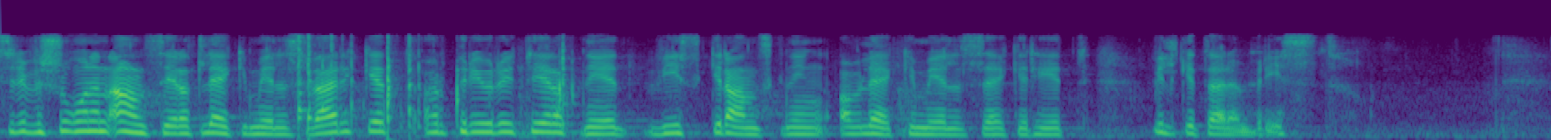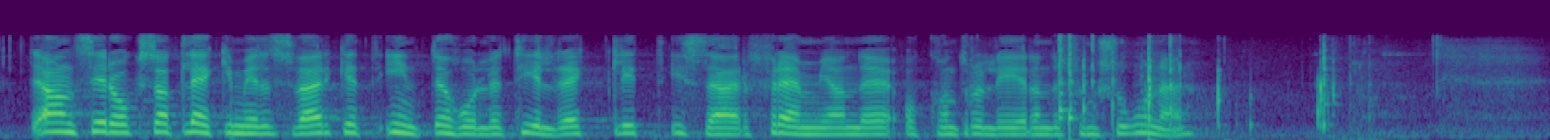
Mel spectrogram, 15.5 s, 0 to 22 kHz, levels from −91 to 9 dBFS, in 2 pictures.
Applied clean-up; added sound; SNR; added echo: none; Crushing; 9 dB; none.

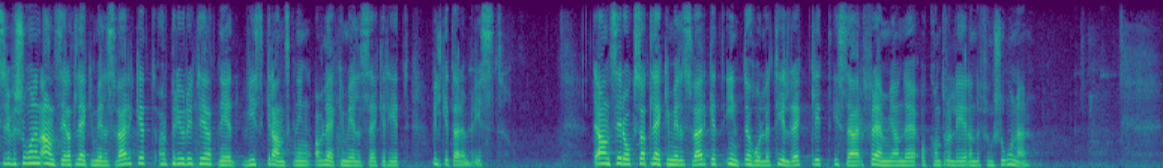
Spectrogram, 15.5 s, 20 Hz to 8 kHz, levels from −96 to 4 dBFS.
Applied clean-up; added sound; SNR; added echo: none; none; none; none.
